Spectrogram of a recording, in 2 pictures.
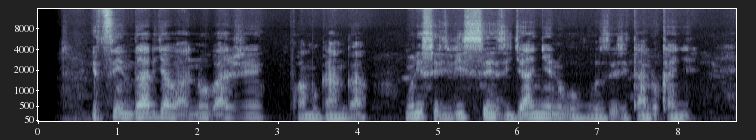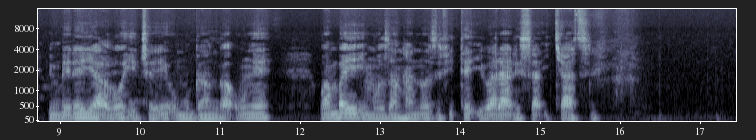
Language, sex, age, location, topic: Kinyarwanda, male, 18-24, Kigali, health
